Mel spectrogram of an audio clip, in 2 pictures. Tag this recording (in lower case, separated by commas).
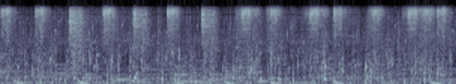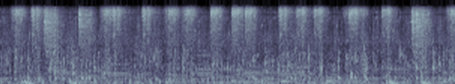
music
